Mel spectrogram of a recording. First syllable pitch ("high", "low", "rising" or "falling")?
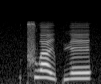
falling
